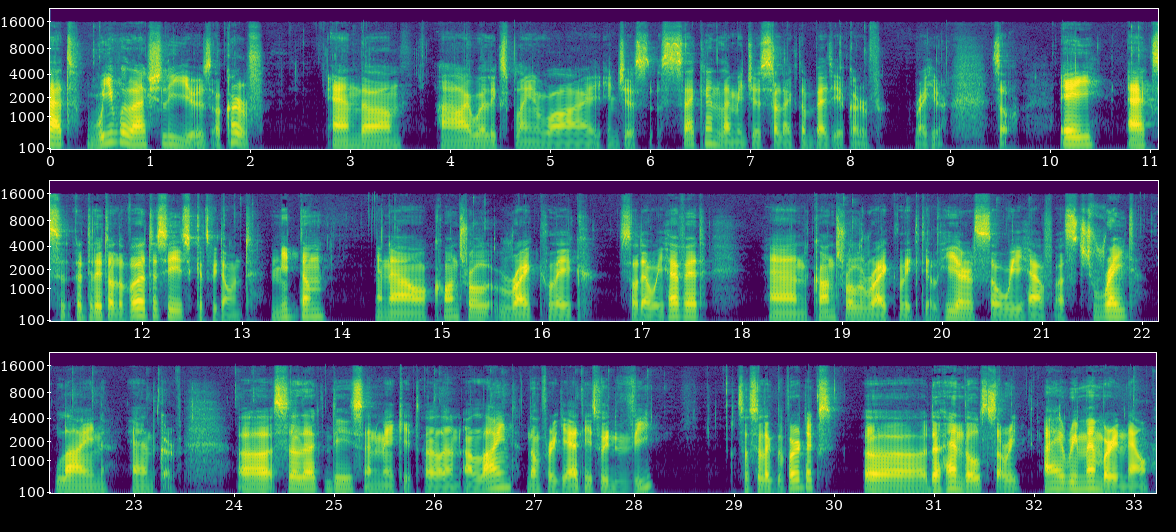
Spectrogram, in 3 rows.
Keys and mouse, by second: 0.1 3, 0.3 click, 1.1 shift+s, 1.8 Tab, 2.3 middle click, 3.0 shift+middle click, 4.1 shift+a, 8.8 Tab, 9.8 a, 10.0 x, 12.1 KP_3, 12.9 shift+middle click, 15.2 ctrl+right click, 19.6-19.9 middle drag, 20.5 shift+middle click, 20.8 middle drag, 22.5 click, 24.1 click, 24.7 v, 26.6 click, 26.7 v, 27.6 middle click, 28.1 middle drag, 33.1 shift+middle drag.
